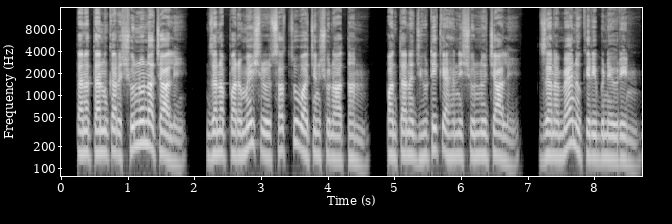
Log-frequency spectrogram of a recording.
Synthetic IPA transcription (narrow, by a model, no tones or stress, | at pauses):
t̪ɛːnãt̪ɛnkɐɾʃʊnunɐt͡ʃaːle | d͡zɛːnapɐɾmeːʃɾɐɾusɐtːsuʋɐt͡ʃənsʊnaːt̪ɦɐn | pɐnt̪ɛːnãd͡ʒʱuːʈikɛɦɛ̃niʃʊnːut͡ʃaːle | d͡zɛːnamɛ̃ːnukɪɾibɐneːuɾɪn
